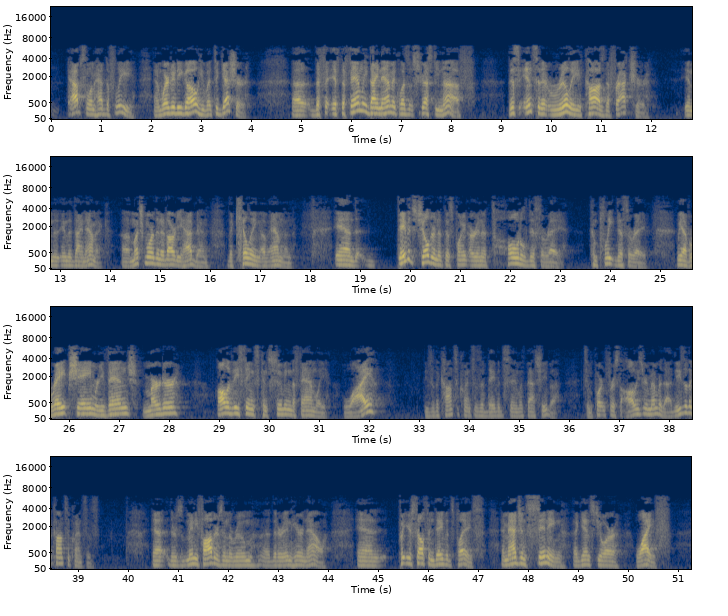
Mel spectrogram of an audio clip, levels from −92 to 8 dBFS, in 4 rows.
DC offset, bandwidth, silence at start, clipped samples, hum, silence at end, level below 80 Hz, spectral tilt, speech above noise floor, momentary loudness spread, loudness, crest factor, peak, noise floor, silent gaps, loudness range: under 0.1%; 6.4 kHz; 0.35 s; under 0.1%; none; 0.45 s; -62 dBFS; -6.5 dB/octave; 45 dB; 19 LU; -22 LUFS; 24 dB; 0 dBFS; -67 dBFS; none; 9 LU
